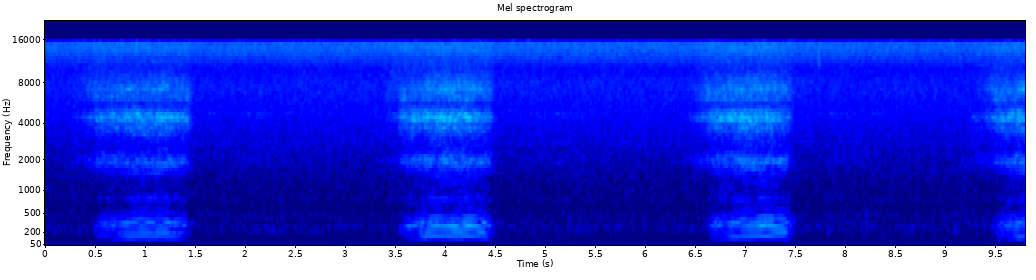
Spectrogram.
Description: My beagle snoring loudly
